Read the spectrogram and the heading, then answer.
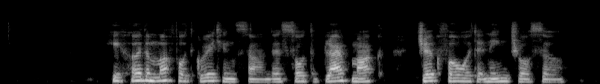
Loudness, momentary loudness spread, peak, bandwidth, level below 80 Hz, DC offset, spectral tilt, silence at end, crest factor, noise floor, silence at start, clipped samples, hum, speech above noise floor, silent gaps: -21 LUFS; 9 LU; -4 dBFS; 7.8 kHz; -60 dBFS; under 0.1%; -7.5 dB/octave; 0.35 s; 18 dB; -80 dBFS; 1.15 s; under 0.1%; none; 60 dB; none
